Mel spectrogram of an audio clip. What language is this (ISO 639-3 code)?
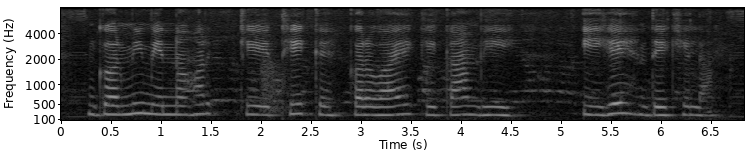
bho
